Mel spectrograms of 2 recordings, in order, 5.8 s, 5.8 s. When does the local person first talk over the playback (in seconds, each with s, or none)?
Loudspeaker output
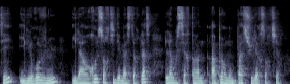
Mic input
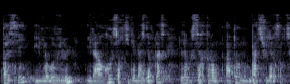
none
